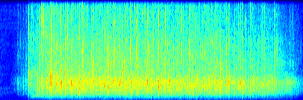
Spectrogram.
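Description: Audience applauding at the close of a talk: the clapping starts about half a second in, swells within a second to a steady full applause, and tapers off near the end.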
